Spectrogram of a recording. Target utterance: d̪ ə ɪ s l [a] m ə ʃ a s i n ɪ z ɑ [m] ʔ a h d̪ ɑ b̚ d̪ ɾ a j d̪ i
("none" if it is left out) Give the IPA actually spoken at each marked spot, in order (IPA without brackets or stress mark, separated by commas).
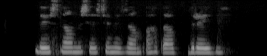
ɑ, m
